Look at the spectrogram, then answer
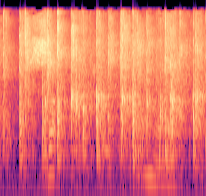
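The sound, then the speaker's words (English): An audience applauds a guest being introduced, with dense, steady clapping for about two seconds, a fairly loud wash of overlapping hand claps with no pause. “I would expect some kind of applause for that.”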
